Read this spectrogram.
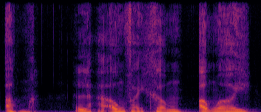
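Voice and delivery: a hint of a wife calling out uncertainly; faltering old woman. A narrator's reading. Widow seeing her dead husband at the gate, faltering. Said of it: "miệng mấp máy".

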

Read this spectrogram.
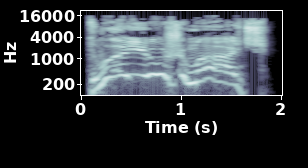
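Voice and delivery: drawn-out high furious yell; выкрик. Acted. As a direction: yell it through the door, stretched. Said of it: "выкрикнул Харитон из-за двери". (громкий протяжный выкрик)

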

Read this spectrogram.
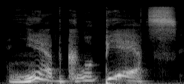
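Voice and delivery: high furious roar. A narrator's reading. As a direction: bellow at the fool. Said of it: "взревела женщина". (яростный рёв)

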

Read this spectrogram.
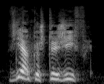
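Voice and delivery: loud, high maternal threat; furious scolding mother; angry threat. A narrator's reading. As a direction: order the child over for punishment. Mother threatens her son.

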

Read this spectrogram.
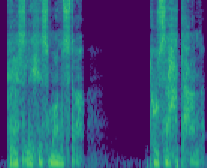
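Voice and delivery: soft, breathless whispered curse; a revolted whisper at the creature; hissed whisper of hate. A narrator's reading. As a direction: spit it out under your breath. Victor curses the monster.

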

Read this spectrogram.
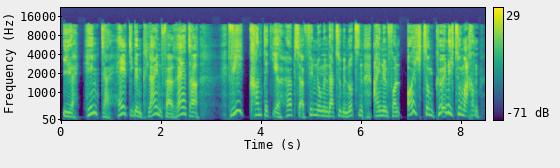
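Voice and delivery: high-pitched accusing outburst; angry tirade. A narrator's reading. Scarlett accusing the Minions of betrayal, angry tirade. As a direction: lay into the traitors, indignant. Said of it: "fuhr sie ihn an".

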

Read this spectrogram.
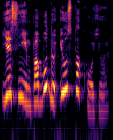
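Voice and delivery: put-on high, earnest child promise; a girl vowing to comfort the cat; reassuring little girl. A narrator's reading. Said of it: "заверила". (детское заверение)

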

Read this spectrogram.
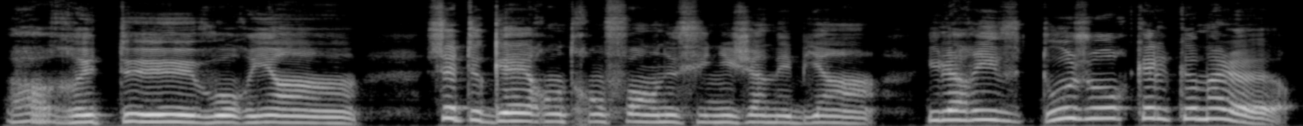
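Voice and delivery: big raspy voice, slow on the first word; hoarse crab voice. Acted. Old crab scolds the fighting children, hoarse and booming. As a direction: croak it like a trombone with a cold. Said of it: "d'une grosse voix éraillée de trombone enrhumé".

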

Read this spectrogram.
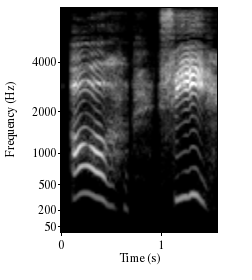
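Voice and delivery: high, bright eager yes; cheerful and confident. Acted. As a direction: chirp it out, happy and sure. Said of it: "disse Anna allegra e fiduciosa". (allegra e fiduciosa, voce alta)

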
